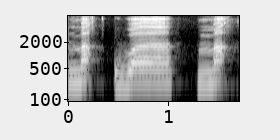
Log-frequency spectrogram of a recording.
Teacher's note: सांस रोक दे रही हूं यहां पे मेरा वोकल कॉर्ड को स्टॉप क्लोज कर रही हूं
